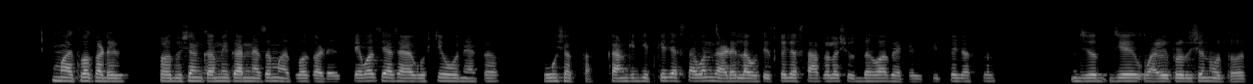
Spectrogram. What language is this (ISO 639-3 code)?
mar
